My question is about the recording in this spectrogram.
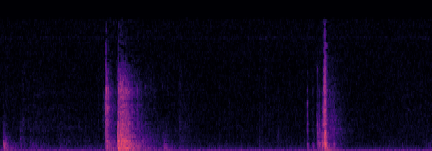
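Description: A door being shut, with a noisy thud about a second in, followed about two seconds later by a single sharp click at the door.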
